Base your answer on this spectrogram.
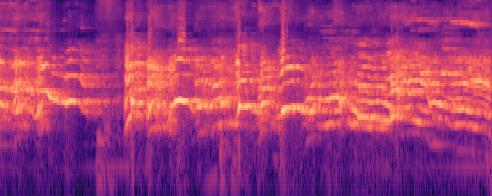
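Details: Three white huskies howling together in a group sing-along: overlapping wavering howls with rich harmonics, voices rising and falling and starting at staggered moments, a sharp entry near the first second, continuous chorus throughout.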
